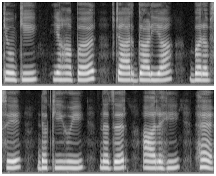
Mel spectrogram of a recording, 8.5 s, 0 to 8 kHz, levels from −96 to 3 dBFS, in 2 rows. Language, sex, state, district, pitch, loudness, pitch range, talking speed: Hindi, female, Himachal Pradesh, Shimla, 235 Hz, -16 LUFS, 230-245 Hz, 90 wpm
